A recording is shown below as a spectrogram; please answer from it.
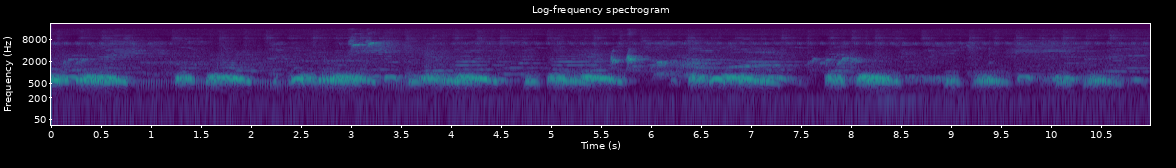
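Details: Spotted dove used as a decoy, delivering repeated deep, hoarse coos in grouped phrases about once a second, with occasional sharp high chirps from other birds.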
